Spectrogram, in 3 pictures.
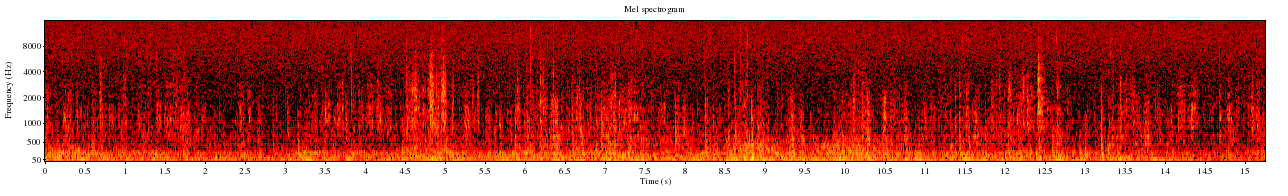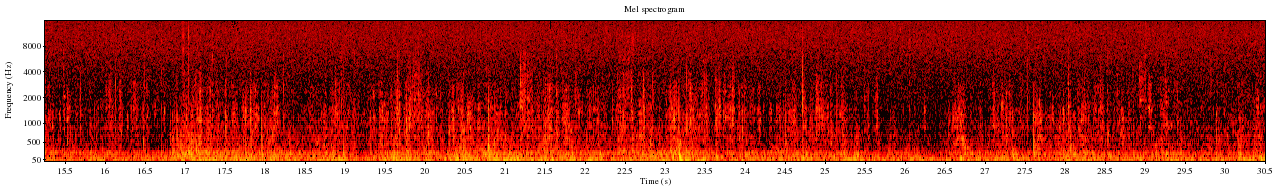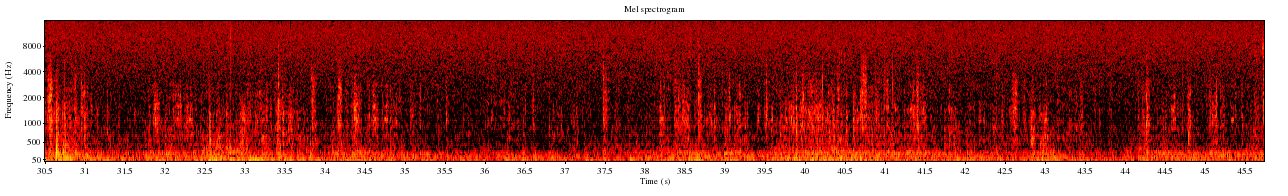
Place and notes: Maasvlakte, Maasvlakte Rotterdam, Niederlande - the first grass at the artificial beach
two akg 411p contact microphones in the grass on the dune.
